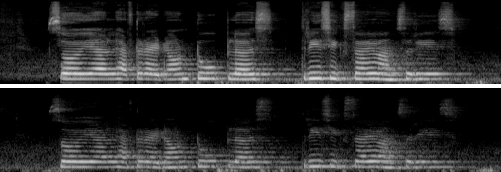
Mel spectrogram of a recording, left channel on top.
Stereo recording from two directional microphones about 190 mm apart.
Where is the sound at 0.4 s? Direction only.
55° left (ahead or behind).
